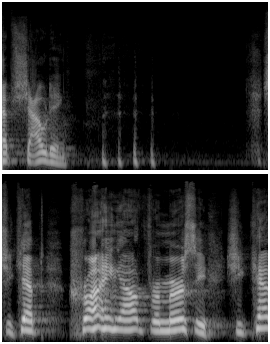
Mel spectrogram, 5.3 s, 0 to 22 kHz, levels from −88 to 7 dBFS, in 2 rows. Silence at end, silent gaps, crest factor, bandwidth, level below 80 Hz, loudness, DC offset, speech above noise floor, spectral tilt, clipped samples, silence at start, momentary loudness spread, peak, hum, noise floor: 0 s; none; 22 dB; 17.5 kHz; -74 dBFS; -21 LUFS; under 0.1%; 52 dB; -5 dB/octave; under 0.1%; 0 s; 18 LU; -2 dBFS; none; -73 dBFS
